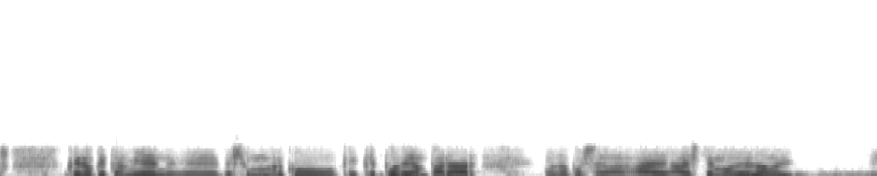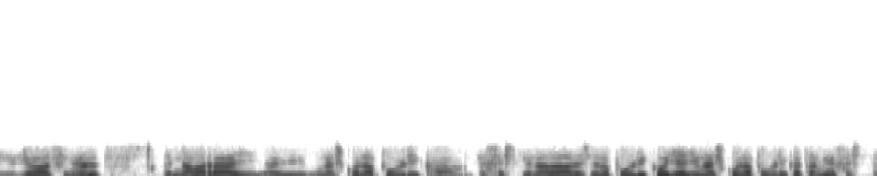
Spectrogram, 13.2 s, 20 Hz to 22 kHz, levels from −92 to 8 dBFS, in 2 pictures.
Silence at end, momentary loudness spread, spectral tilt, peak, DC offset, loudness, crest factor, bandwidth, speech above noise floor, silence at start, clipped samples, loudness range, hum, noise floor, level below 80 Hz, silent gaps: 0.15 s; 13 LU; -1.5 dB/octave; -8 dBFS; under 0.1%; -26 LUFS; 18 dB; 4 kHz; 23 dB; 0 s; under 0.1%; 3 LU; none; -49 dBFS; -72 dBFS; none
